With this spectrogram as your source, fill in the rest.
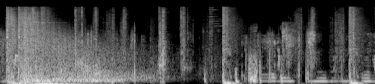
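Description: Gunfire in Garena Free Fire: a loud sustained burst of automatic shots at first, then sharp separate bangs and short bursts, close and punchy, with no talk over them.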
